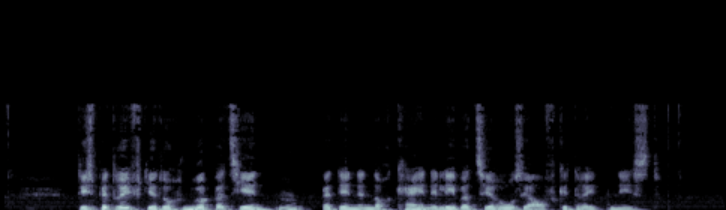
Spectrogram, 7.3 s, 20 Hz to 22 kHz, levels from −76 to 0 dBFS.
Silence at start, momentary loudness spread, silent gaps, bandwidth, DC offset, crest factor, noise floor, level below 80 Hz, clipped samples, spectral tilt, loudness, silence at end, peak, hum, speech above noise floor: 0.8 s; 9 LU; none; 11.5 kHz; under 0.1%; 18 dB; -65 dBFS; -58 dBFS; under 0.1%; -6.5 dB/octave; -23 LUFS; 0.8 s; -4 dBFS; none; 43 dB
